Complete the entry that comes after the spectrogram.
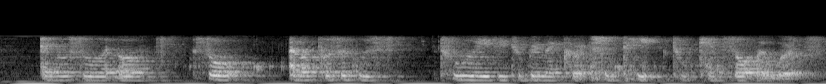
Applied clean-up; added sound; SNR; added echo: none; Liquid; 20 dB; reverberation time 0.9 s.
